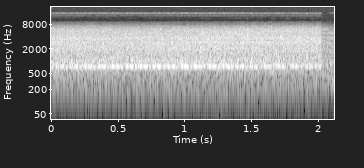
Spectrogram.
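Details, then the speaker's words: 2014 GMC Sierra 1500 after replacing seized AC compressor and expansion valve, during R-134a charging, 50 psi low side, 200 psi high side: steady even mid-pitched hum at idle, no knocking or grinding, compressor running smoothly. "this is it running strong it feels so good having AC again"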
